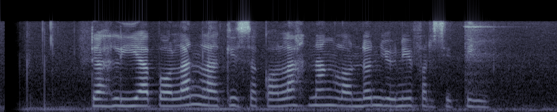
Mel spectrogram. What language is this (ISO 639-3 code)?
jav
